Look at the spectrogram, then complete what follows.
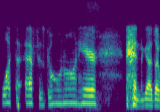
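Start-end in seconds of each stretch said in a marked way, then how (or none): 0.0-1.9 imitated angry disbelief, pitched up; retold pissed-off sergeant. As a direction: act out an irate officer's demand. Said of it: "Like, he was pissed. He came in just like".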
